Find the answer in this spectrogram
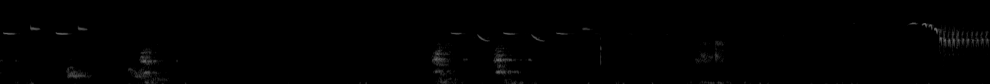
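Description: Eurasian jay giving several harsh, raspy bursts spaced a second or two apart, with thin high whistled notes from other small birds between them.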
